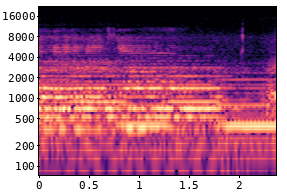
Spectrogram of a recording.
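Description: Choir and congregation singing with organ accompaniment, long held chords that shift about every second.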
